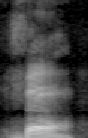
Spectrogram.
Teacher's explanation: Walaupun dua-duanya hamas, tetapi tha mesti diletakkan di bawah gigi kacip. Tha. Adapun sin, hujung lidah tak keluar, tapi dia lebih kepada menekan di belakang gigi bawah itu.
